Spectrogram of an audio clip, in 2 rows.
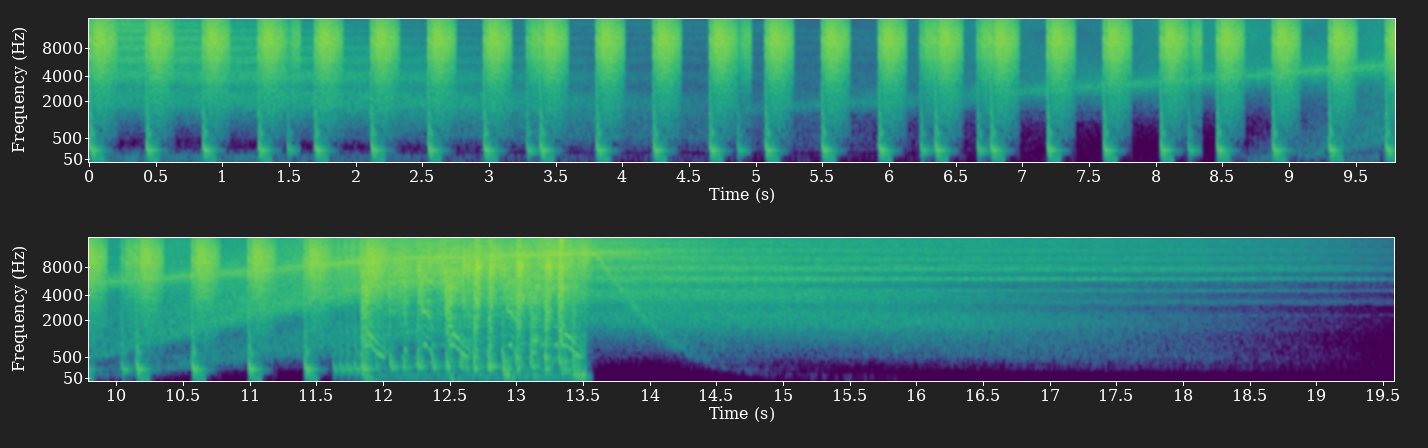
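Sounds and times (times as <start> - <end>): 
hands up and trance fills: 0.0 - 13.6.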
